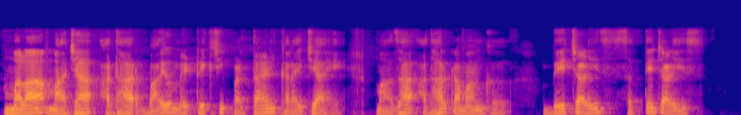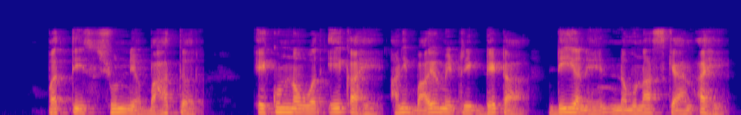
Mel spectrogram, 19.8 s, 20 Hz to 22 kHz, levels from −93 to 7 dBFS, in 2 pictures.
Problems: constant background noise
